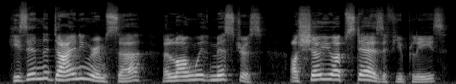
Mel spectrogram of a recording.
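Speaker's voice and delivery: high, polite maid's voice; reply as an obliging maid, pitched high; servant girl. A narrator's reading. Servant girl answers Scrooge.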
